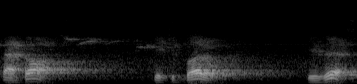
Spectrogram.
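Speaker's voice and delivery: soft, low, understated commands; quietly telling the horse to back off; quiet cue. Shown as a demonstration. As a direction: give the cue barely above a murmur. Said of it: "very quietly say".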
